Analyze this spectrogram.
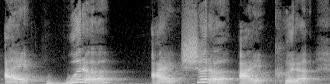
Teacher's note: Another interesting thing that happens with linking when we contract would have or could have or should have actually becomes woulda, shoulda, coulda.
